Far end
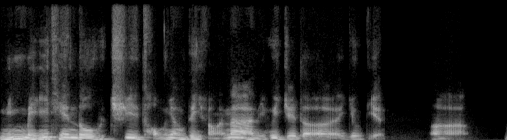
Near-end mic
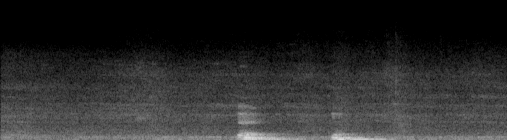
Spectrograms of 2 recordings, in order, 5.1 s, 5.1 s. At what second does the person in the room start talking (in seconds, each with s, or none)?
2.3 s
